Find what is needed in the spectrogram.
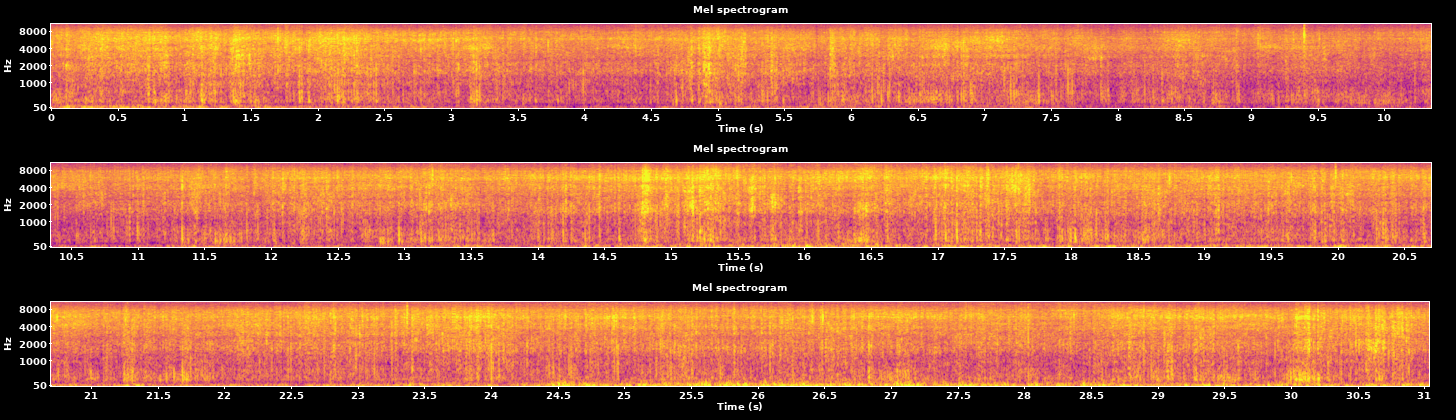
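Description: Mountain bike rolling fast down a snowy trail: a steady rushing noise from the tyres on snow, mixed with small irregular rattles and knocks of the bike over the bumps. A heavier rumble of wind on the chest-mounted microphone builds over the last few seconds.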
